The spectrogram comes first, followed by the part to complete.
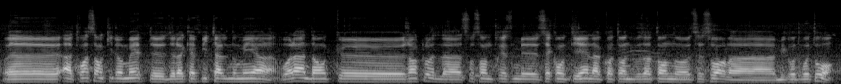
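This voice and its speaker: Radio operator from New Caledonia, man, even-paced, light background hiss. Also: mid-range voice, fairly quick, hardly any pauses. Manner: relaxed, fills talk with "là". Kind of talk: CB radio contact.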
